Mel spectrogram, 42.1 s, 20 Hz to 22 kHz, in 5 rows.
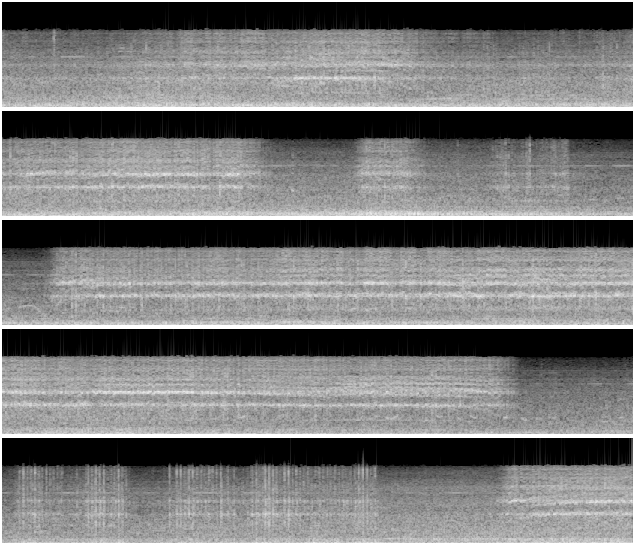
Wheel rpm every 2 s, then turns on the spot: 50, 100, 120, 60, 110, 140, 30, 20, 20, 150, 160, 160, 160, 160, 150, 130, 10, 20, 30, 20, 110.
14-16 34-40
